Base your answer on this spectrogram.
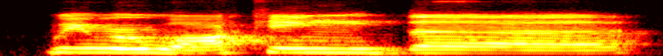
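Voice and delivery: ordinary talk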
